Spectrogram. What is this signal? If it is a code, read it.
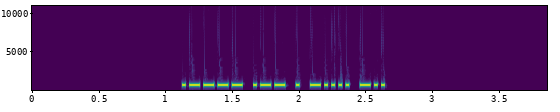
Morse code, heard as a keyed tone, about 44 wpm, 700 Hz. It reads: 1WE6D
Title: Five Challenging Letter-Number Combinations 45wpm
